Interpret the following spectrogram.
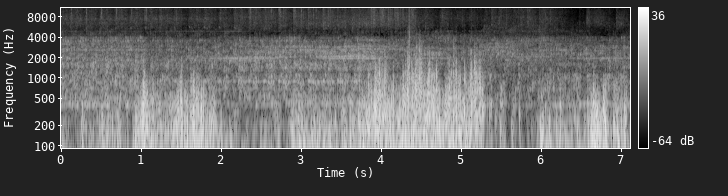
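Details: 2008 Infiniti G35x at idle: irregular rumble swelling and fading in uneven bursts from underneath the car, gone once the car moves; source unclear.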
